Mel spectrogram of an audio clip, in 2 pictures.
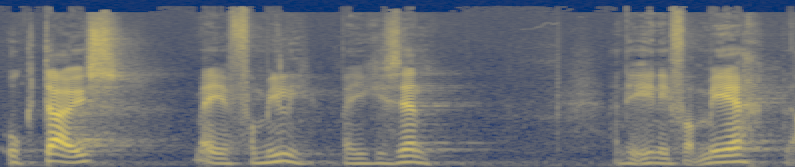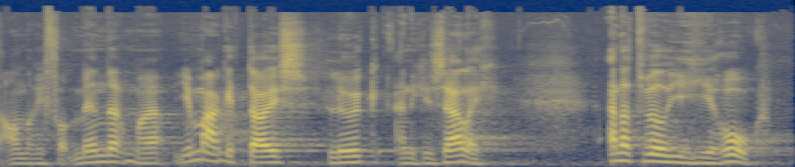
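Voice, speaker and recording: Husky and medium-pitched at a moderate pace, this lay preacher with a Limburg Dutch accent gives a plain-spoken, earnest and informal church talk with light self-mocking asides. The church hall adds a long reverb.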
